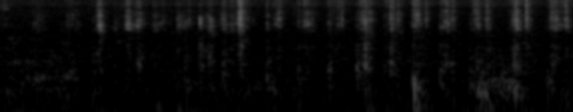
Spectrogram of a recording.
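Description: Near silence with faint, irregular scrapes and ticks of a metal palette knife working paint on the palette.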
